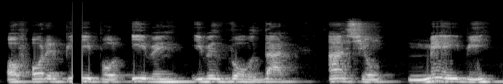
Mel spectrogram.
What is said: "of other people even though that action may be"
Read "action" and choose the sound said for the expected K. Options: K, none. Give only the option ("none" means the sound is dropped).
none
